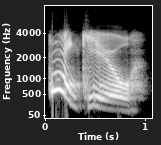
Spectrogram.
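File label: thankful, professional female; vo; agents; Source Model Packs; Counter Strike Model Pack; CS2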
